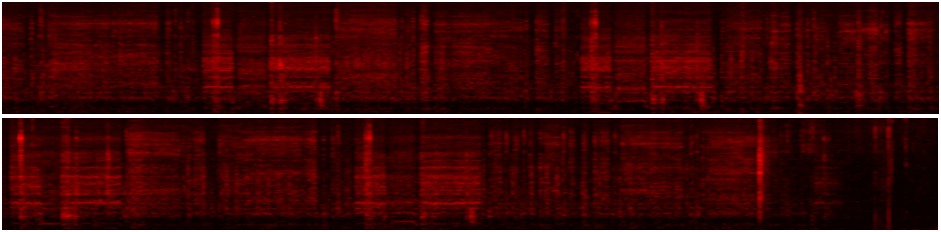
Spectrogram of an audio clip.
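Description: A Brother ScanNCut electronic cutting machine works through a pattern with a continuous mechanical whir and ticking, steady and fairly faint, with small clicks of carriage movement and no speech.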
